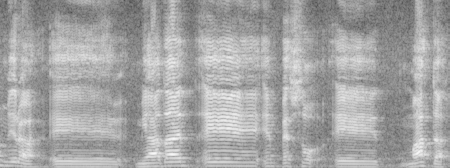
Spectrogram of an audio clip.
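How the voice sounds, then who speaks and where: Amid audible room echo and noticeable background noise, a man speaks with ordinary pitch variation. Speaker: car podcast co-host. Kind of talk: casual chat.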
